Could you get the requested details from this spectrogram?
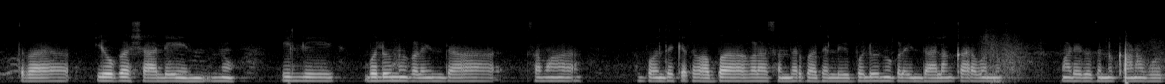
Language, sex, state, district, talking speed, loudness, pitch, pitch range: Kannada, female, Karnataka, Bellary, 75 wpm, -26 LUFS, 160 Hz, 155-165 Hz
